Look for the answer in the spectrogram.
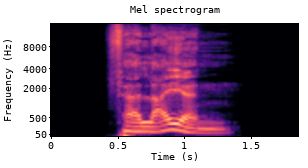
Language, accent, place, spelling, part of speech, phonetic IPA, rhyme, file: German, Germany, Berlin, Verleihen, noun, [fɛɐ̯ˈlaɪ̯ən], -aɪ̯ən, De-Verleihen.ogg
- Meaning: gerund of verleihen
